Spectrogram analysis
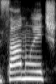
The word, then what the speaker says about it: sandwich: between two consonants two when it comes between two consonants it's um it's uh silent like in sandwich like in handsome and likely yeah an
